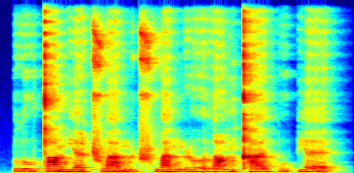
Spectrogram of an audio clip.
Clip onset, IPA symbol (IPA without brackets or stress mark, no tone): l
